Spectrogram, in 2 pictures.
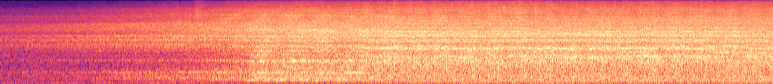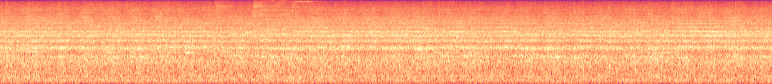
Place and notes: Stallarna, Gällivare, Suède - Ambiance ville Laponie suédoise Nord GALLIVÄRE
P@ysage Sonore NORD SWEDEN, LAPLAND. Meute de chiens puis passage a niveau tinte se baisse et passage train de marchandise!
